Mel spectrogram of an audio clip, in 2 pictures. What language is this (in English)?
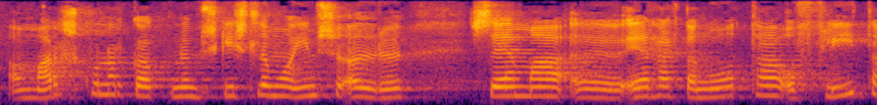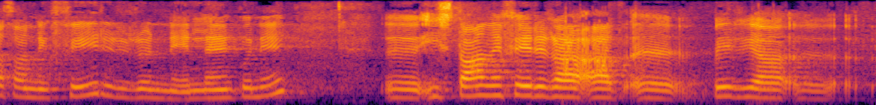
Icelandic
